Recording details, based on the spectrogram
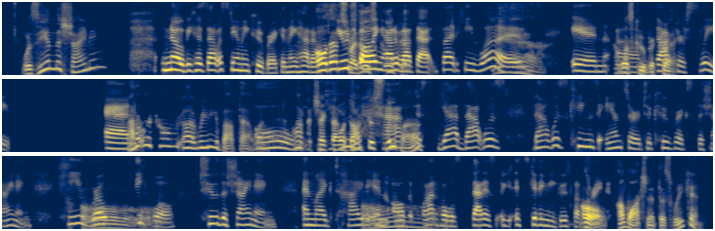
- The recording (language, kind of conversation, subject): English, unstructured, Which celebrity cameo surprised you the most?
- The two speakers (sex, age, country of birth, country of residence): female, 45-49, United States, United States; male, 45-49, United States, United States
- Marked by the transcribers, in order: tapping; drawn out: "Oh"; drawn out: "Oh"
